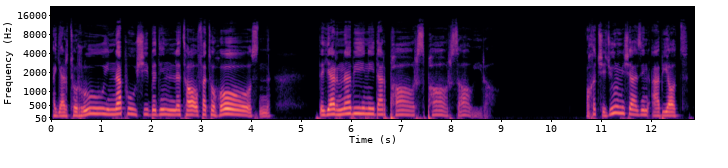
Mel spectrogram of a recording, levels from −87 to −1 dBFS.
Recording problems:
none

